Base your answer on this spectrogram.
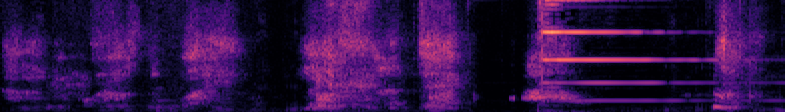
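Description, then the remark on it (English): A single bright bell strike rings out with a clear, high, sustained metallic tone that hangs for nearly a second, following a run of short voice and throat sounds. “Ring the bell.”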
